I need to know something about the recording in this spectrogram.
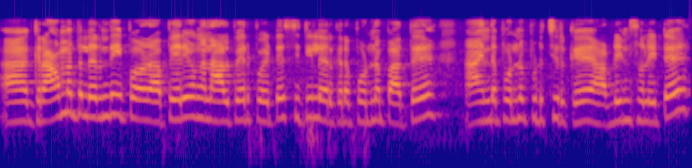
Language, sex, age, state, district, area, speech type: Tamil, female, 30-45, Tamil Nadu, Tiruvannamalai, urban, spontaneous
